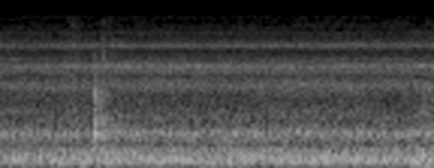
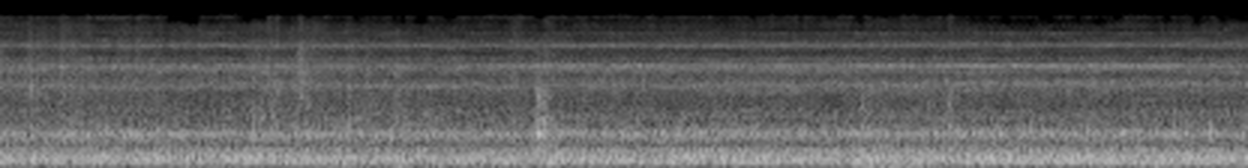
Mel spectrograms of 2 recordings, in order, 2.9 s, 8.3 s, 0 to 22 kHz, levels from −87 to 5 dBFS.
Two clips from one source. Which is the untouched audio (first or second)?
first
